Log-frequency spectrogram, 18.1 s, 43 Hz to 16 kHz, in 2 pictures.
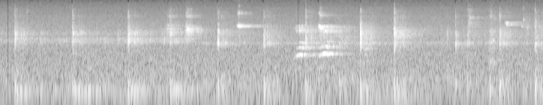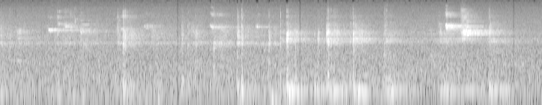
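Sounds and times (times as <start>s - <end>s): basketball bouncing on wooden floor: 0.2s - 0.6s, 1.2s - 6.9s, 7.6s - 9.2s, 11.0s - 15.8s
sneaker squeaks: 2.8s - 6.1s, 7.6s - 9.1s, 9.8s - 14.0s, 16.4s - 17.5s.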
